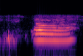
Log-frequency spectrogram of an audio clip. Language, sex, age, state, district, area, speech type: Assamese, female, 18-30, Assam, Charaideo, urban, conversation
